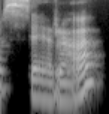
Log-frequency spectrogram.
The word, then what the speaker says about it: Serra: I know it's pronounced Serra, but I can't do that rolled R really quickly within the word. So I'm going to say Serra, but there's two R's there, just so you know.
